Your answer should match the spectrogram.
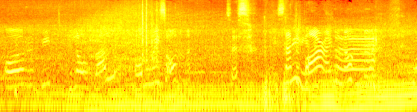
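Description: Road traffic: a motor vehicle engine runs steadily, then climbs in pitch near the end as it accelerates, with voices talking over it.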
